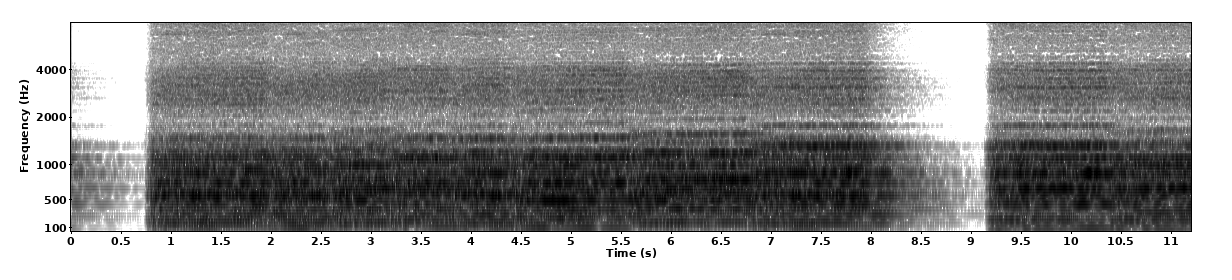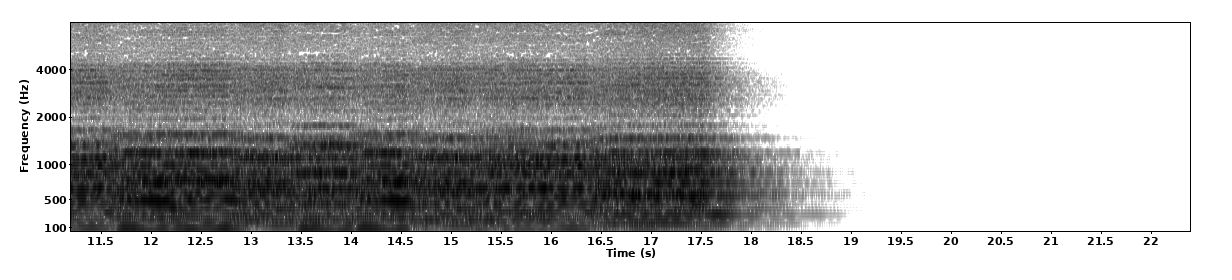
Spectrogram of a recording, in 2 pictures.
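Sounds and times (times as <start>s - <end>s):
SATB choir singing a psalm: 0.8s - 8.6s, 9.2s - 18.3s.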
